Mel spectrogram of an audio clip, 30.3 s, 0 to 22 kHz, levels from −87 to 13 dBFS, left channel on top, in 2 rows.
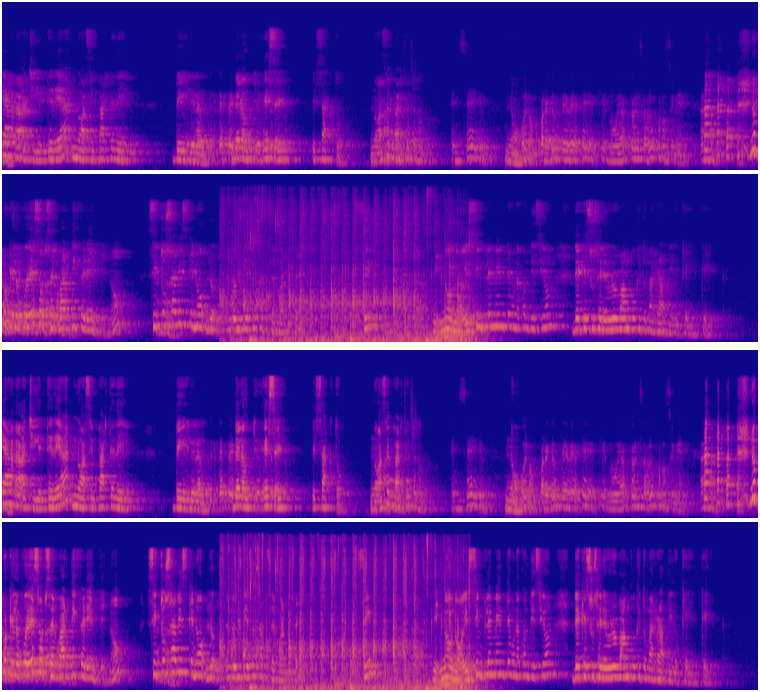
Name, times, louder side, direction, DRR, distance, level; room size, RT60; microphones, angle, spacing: voice 1, 0.0-2.6 3.4-4.1 4.6-5.7 6.2-6.8 7.4-8.0 10.1-10.5 14.0-17.5 18.1-21.2 22.3-22.6 23.7-29.3, right 3 dB, 80° right, 3 dB, 1.1 m, -33 dB
voice 2, 3.7-4.1 4.3-5.4 7.6-8.5 9.0-9.7 10.4-13.7 14.0-14.3 15.1-16.5 18.2-18.6 22.8-23.6, equal, 10° right, -2 dB, 1.9 m, -40 dB
sound 1, 19.5-24.5, right 2 dB, 40° right, 1.5 m, -35 dB
11.5 x 9.9 x 6.6 m, 1.2 s
head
